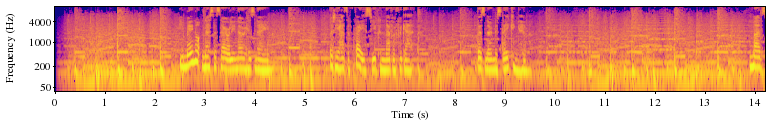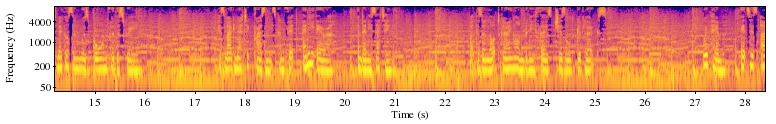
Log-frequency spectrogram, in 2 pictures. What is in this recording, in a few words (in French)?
ENG Documentaire; Mads Mikkelsen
